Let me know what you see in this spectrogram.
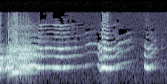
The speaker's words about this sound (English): The dog barking. He'll get the rest of them going.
